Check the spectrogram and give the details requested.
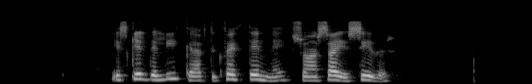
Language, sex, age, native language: Icelandic, female, 40-49, Icelandic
